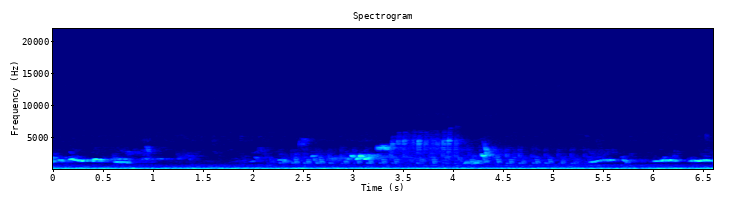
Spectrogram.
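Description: A small songbird singing a warbling song of quick phrases, with a fast rattling series of notes in the middle, over a steady low rumble.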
